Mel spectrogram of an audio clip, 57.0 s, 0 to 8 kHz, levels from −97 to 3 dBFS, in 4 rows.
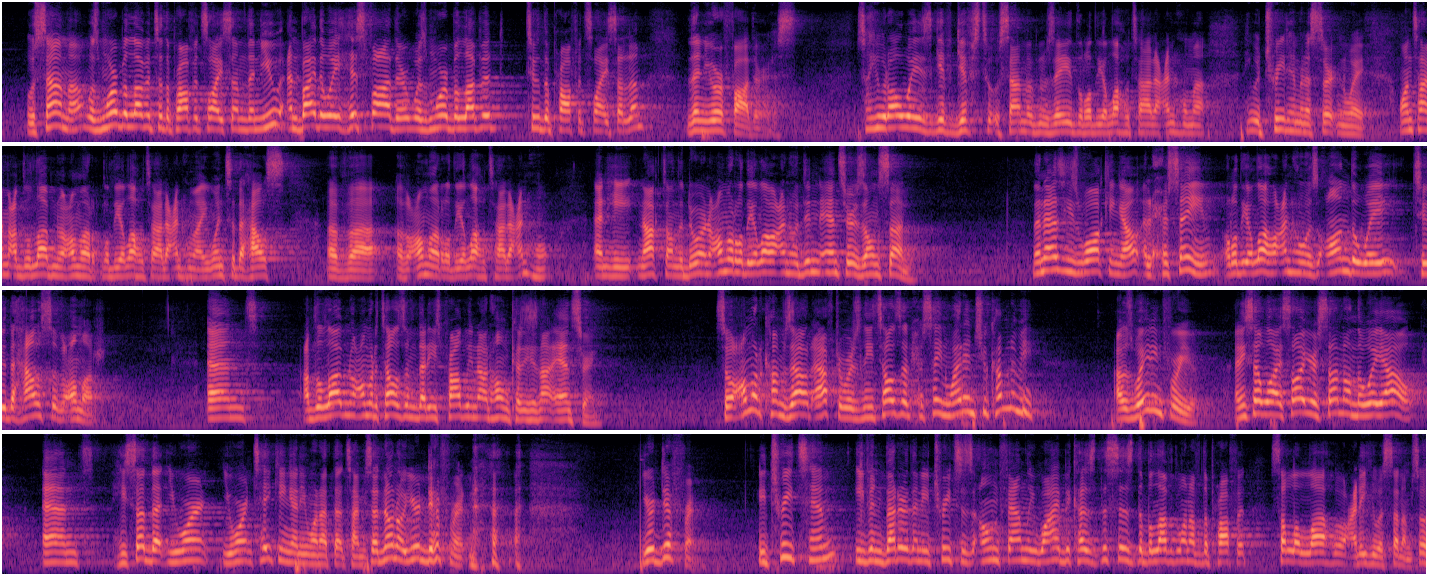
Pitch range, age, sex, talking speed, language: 160-210 Hz, 30-49, male, 195 wpm, English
